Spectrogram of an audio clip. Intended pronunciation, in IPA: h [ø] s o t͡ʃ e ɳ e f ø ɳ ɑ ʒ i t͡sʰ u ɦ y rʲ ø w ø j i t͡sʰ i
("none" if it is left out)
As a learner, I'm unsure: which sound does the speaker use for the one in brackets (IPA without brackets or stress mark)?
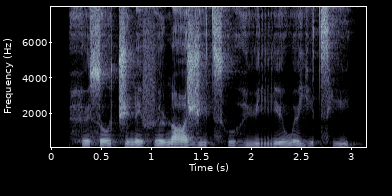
ø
